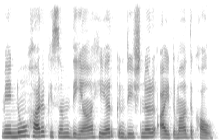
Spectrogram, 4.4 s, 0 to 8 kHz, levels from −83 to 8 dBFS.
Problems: none marked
